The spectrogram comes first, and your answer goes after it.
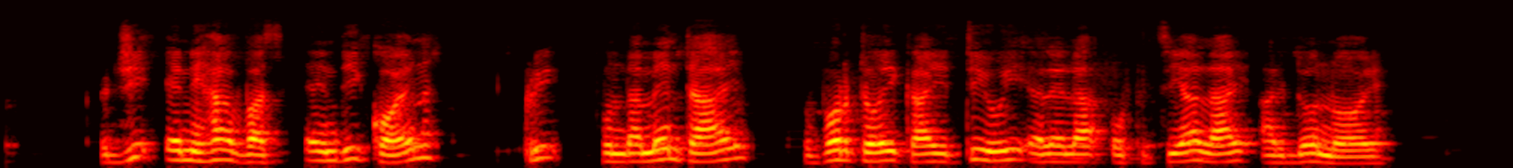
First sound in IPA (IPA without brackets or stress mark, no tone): d͡ʒ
